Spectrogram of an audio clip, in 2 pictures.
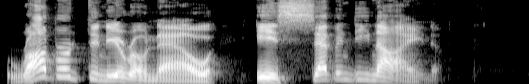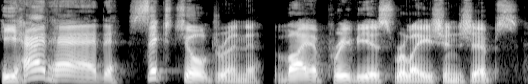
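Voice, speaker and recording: A man delivers a solo sports talk monologue as a podcast host. His pitch swings widely as he leans on key phrases with dramatic emphasis and rhetorical repeats. The sound is dry, with no room echo. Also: wildly swooping pitch, slow pace, fairly bright tone.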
